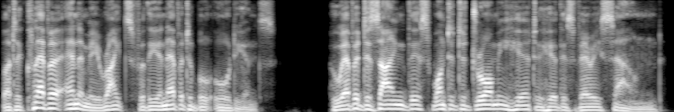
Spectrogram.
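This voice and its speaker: A man voicing a brilliant, grave detective in an audio story, deliberate, incisive and coolly analytical. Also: deep voice, big pitch swings, no room sound, studio quality, pitched above the performer's own voice, full character voice. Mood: grim.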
